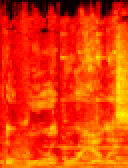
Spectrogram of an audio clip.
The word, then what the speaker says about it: Aurora Borealis: Okay, first off, you're pronouncing it wrong. It's Aurora Borealis.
